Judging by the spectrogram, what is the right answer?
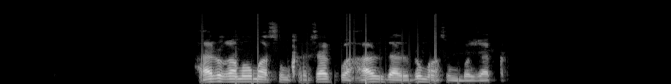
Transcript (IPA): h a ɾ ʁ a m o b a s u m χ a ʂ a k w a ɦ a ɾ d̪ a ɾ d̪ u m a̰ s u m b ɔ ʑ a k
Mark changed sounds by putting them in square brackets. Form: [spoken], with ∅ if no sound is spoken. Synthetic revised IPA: h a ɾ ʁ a m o [m] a s u m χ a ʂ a k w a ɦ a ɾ d̪ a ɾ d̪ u m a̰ s u m b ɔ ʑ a k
